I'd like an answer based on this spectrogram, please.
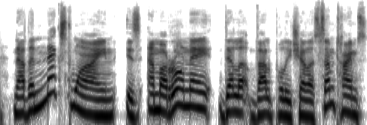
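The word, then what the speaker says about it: Amarone: Amaron. Amaron.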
